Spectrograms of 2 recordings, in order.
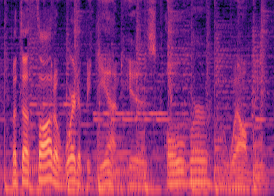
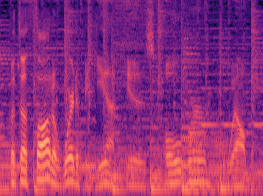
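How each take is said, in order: Both takes have the same delivery.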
